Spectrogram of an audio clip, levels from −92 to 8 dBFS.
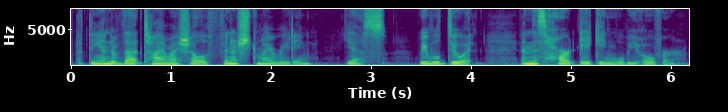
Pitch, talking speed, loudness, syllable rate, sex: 210 Hz, 225 wpm, -16 LUFS, 5.9 syllables/s, female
